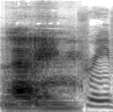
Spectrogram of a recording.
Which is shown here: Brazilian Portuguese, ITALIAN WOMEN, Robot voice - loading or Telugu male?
Robot voice - loading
